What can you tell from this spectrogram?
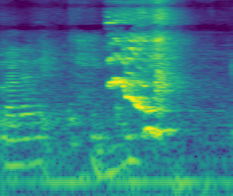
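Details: Frightened poodle facing high stairs gives a thin, high whine sliding steeply downward, over a person's encouraging voice calling it to come.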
